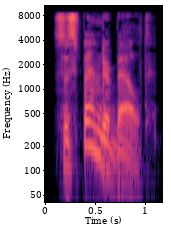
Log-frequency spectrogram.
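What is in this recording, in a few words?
"suspender belt", American English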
